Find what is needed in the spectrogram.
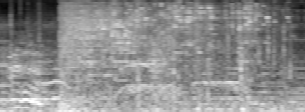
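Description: Window glass shattering: a crash of breaking glass about half a second in that runs on for over a second.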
